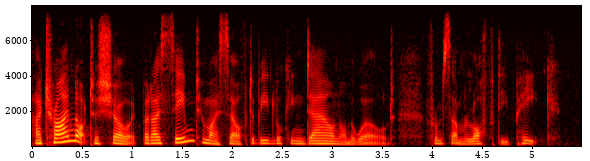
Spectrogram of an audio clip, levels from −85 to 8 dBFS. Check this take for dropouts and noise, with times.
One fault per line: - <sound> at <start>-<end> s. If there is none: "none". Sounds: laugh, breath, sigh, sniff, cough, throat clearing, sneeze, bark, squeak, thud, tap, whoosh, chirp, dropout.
none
